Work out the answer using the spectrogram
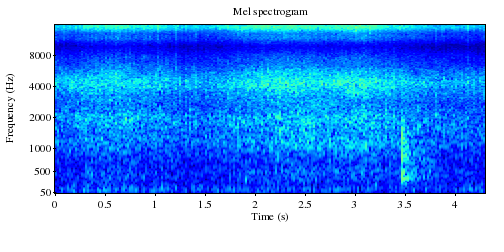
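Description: Tomato, onion and yogurt masala sizzling in hot ghee in a non-stick karahi while a spatula stirs it, the sizzle swelling a little in the middle.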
